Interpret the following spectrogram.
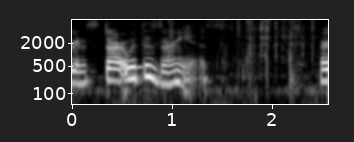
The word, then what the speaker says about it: Xerneas: to start with the xerneas all right someone call it X Ernest I know I can't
